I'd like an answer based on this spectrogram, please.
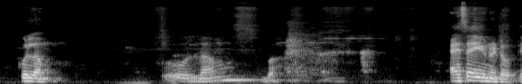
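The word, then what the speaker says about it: coulomb: बट अभी समझो SI unit क्या होता है कूलम होता है क्या होता है c से बोलते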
